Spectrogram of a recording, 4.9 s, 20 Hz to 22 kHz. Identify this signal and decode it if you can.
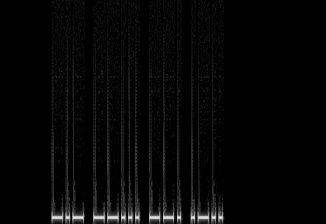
Morse code, heard as a keyed tone, about 23 wpm, 700 Hz. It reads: K7GL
